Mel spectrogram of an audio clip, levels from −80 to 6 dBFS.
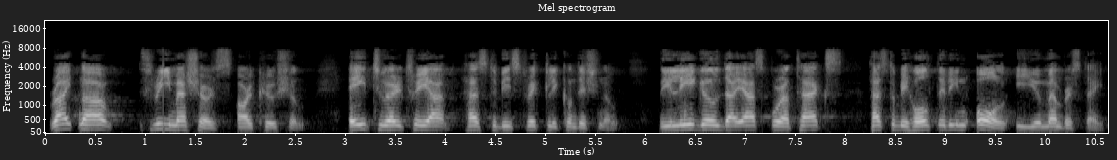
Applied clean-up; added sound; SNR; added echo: none; none; none; none.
